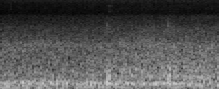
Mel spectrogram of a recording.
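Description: A steady machine hum under a constant rushing noise, like a running fan or blower, with no change through the two seconds.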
